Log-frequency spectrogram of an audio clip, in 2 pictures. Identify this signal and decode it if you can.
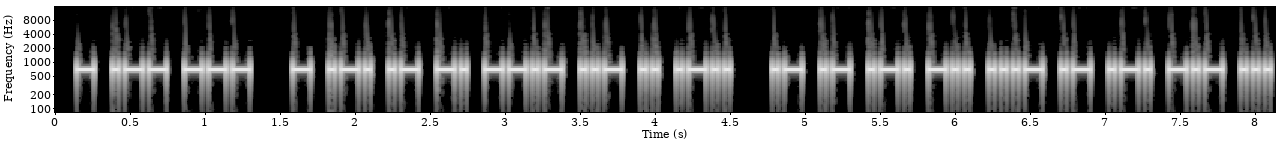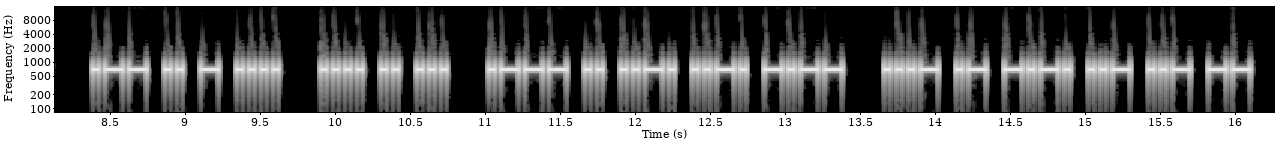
Morse code, heard as a keyed tone, about 32 wpm, 700 Hz. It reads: TWO TRANQUIL AARDVARKS WITH HIS JIFFY VACUUM
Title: Pangram Challenge v2 - 30wpm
